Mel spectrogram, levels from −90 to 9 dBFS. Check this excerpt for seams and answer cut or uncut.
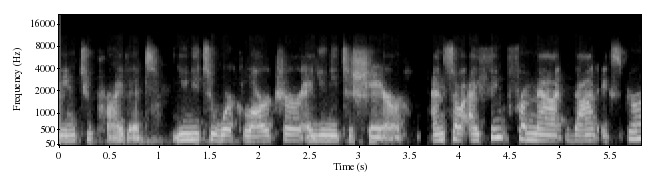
cut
